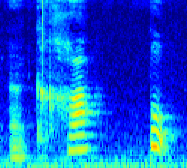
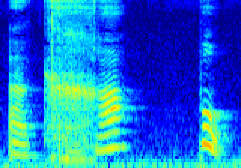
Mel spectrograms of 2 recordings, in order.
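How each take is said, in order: First: Un crapaud said slowly, with a little more flow; slow model reading. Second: Crapaud stretched out, very slow; slow model reading. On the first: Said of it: "repeats word more fluently". (un crapaud lu lentement, plus lié) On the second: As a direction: read un crapaud slowly, syllable by syllable. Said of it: "models word syllable by syllable". (lecture très lente : un crapaud) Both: Shown as a demonstration.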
